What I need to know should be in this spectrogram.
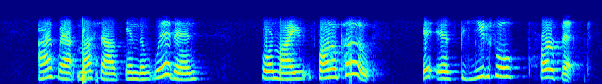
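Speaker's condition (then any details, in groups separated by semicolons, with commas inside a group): Down syndrome; chromosome disorder, present from birth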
